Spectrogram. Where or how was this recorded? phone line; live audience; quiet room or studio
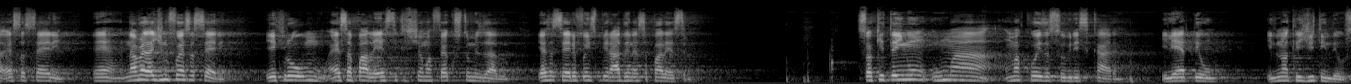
live audience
